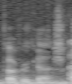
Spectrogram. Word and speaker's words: paprikash: That's how you say it, paprikash.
